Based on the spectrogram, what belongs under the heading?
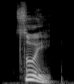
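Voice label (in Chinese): "zui4", Mandarin Chinese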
